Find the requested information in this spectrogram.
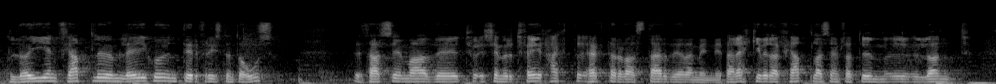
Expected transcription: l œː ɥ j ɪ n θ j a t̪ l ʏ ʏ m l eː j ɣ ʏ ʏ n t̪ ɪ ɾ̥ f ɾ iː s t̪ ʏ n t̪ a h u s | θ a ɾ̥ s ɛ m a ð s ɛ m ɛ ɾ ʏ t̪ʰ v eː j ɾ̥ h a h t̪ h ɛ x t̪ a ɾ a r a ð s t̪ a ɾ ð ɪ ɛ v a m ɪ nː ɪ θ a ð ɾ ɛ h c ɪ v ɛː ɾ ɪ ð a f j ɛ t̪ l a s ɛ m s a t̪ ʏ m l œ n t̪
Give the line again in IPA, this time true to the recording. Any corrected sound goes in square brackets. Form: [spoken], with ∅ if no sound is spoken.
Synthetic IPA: l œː ɥ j ɪ n [f] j a t̪ l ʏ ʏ m l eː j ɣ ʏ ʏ n t̪ ɪ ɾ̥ f ɾ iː s t̪ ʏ n t̪ a h u s | θ a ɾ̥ s ɛ m a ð s ɛ m ɛ ɾ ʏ t̪ʰ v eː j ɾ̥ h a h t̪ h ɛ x t̪ a ɾ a [ɾ] a ð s t̪ a ɾ ð ɪ ɛ [ð] a m ɪ nː ɪ θ a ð ɾ ɛ h c ɪ v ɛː ɾ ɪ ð a f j [a] t̪ l a s ɛ m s a t̪ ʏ m l œ n t̪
